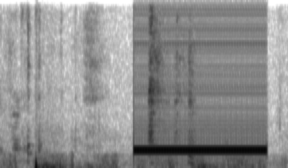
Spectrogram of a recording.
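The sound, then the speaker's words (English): A fax machine's answer tone comes through a phone line: a loud, steady electronic whine held for about two seconds, then cut off abruptly, with faint muffled voices and room noise before it. “Oh, wait. Nope. Fax number.”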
